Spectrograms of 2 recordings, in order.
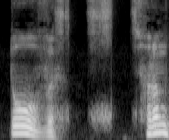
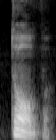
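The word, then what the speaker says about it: טוב: 우리말로 강한 경음으로 내면 또브, 또브 이렇게 되죠. 그런데 약간 티읕처럼 발음하려고 하는 쌍디귿은 도브, 도브, 도브 요 정도 되지 않을까 생각이 됩니다.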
